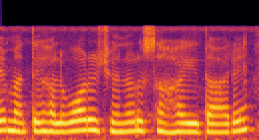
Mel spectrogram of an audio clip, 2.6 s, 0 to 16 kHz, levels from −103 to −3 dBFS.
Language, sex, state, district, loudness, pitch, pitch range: Kannada, female, Karnataka, Bidar, -12 LUFS, 240 Hz, 230-255 Hz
